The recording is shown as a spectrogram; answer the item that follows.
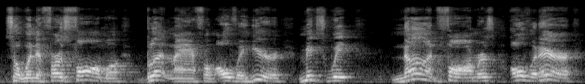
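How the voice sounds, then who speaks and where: A man's voice: fairly high pitch, gravelly, roomy sound. A man from Mississippi, hosting a livestream and delivering a heated, profane monologue with bursts of laughter. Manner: animated, profane, laughing rants. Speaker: livestream host.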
